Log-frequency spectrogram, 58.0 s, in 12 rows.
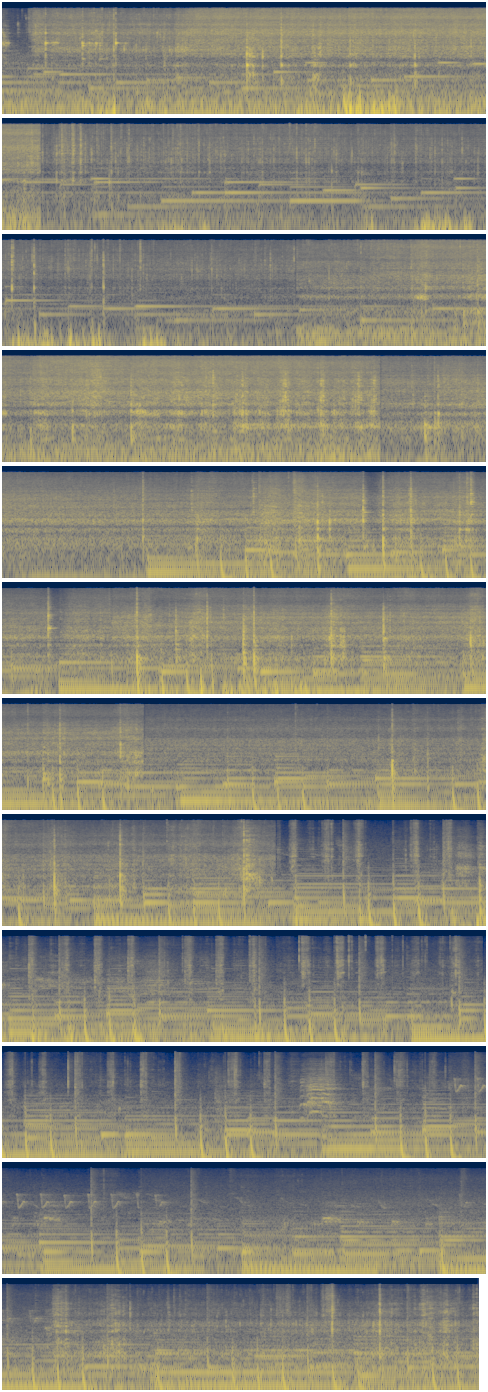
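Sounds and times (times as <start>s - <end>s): food sizzling in oil: 0.0s - 41.3s, 53.3s - 58.0s
spatula stirring in pot: 13.6s - 19.1s, 21.2s - 30.5s.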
